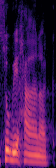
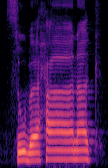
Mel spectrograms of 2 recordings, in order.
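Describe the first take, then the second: First: The echoed b leans toward an i vowel. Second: The echoed b has no i vowel. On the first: The speaker calls it wrong. "من أين جاءت الكسرة؟" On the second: The speaker calls it right. "سبحانك وليس سبحانك"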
